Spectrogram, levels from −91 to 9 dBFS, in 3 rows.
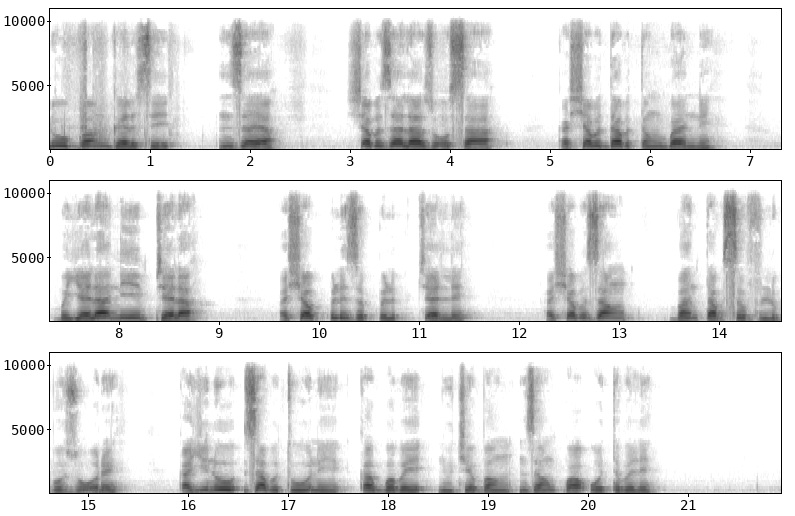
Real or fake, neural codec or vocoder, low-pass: fake; vocoder, 44.1 kHz, 128 mel bands every 256 samples, BigVGAN v2; 9.9 kHz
